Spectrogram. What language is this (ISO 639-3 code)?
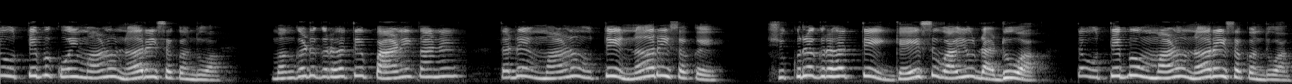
snd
